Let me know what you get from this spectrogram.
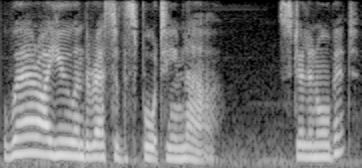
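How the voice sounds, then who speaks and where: A woman's voice: mid-range voice, moderate pace, a little mellow, close to an everyday voice. A woman playing a controlled, authoritative imperial secret agent in video game dialogue. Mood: cool, inquiring. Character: cool, commanding female imperial secret agent.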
